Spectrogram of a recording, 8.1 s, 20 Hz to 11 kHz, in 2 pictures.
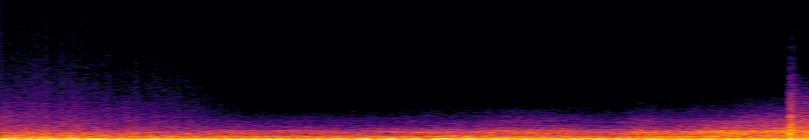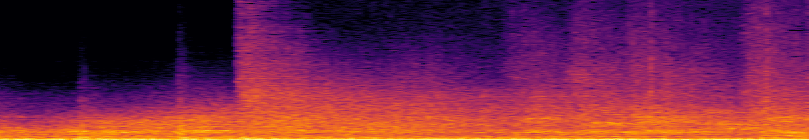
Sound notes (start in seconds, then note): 2.6 crowd chanting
